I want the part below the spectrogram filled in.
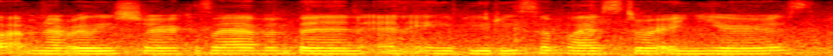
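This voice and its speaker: A woman with a fairly low pitch speaks in a monotone, flat intonation, with audible room echo and noticeable background noise. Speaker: beauty vlogger. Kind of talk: product review. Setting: hostel room. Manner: casual.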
